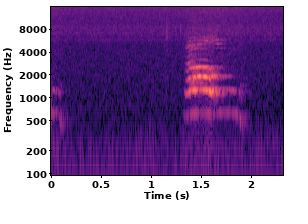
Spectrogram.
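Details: A female cat in heat calls toward a male outside with one loud, drawn-out meow near the middle, rich in harmonics and sliding down at the end, after a faint tail of an earlier call.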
